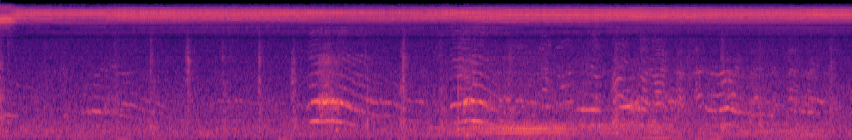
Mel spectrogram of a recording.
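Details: Cicadas heard for the first time this summer in Nishinomiya, Japan, near the end of the rainy season, at a family home: a steady high, even buzz runs throughout, while a baby cries loudly in repeated wails over it.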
